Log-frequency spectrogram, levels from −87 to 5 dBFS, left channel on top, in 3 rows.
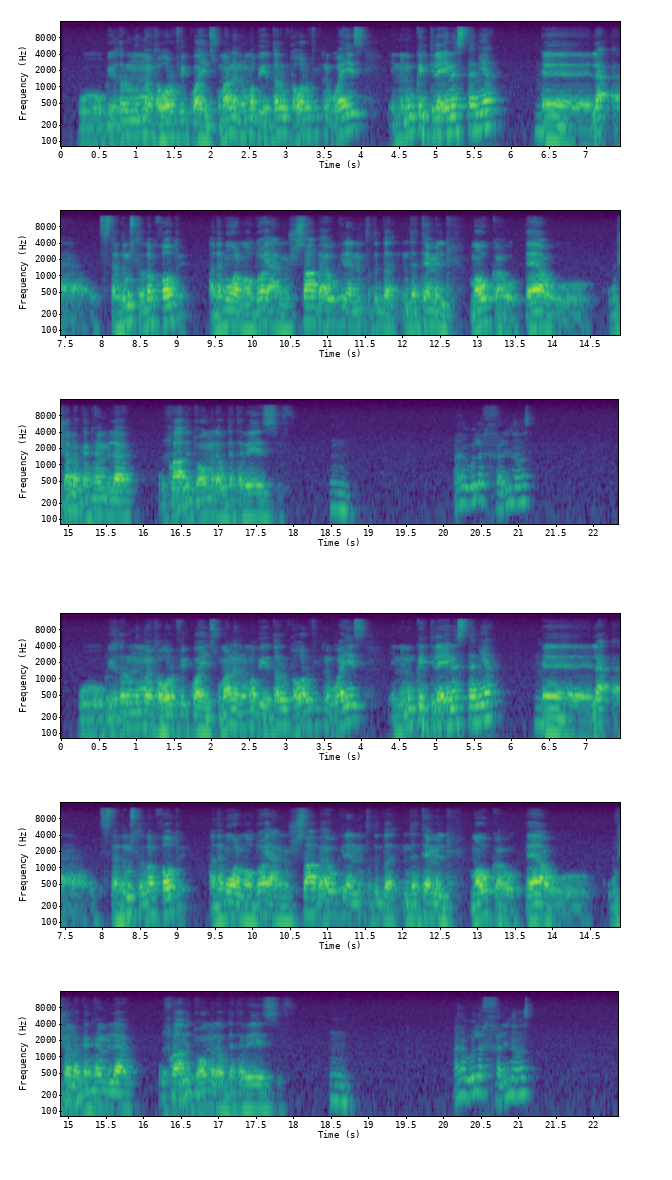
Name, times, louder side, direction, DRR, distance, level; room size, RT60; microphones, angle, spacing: voice 1, 0.2-4.0 4.4-5.8 6.4-9.1 9.4-14.5 14.7-15.8 16.2-17.7, equal, 25° left, 0.7 m, -21 dB
voice 2, 14.9-15.4 16.2-16.8 18.5-18.8 20.1-21.1, right 1 dB, 60° right, 0.7 m, -31 dB
3.2 x 2.2 x 2.4 m
head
